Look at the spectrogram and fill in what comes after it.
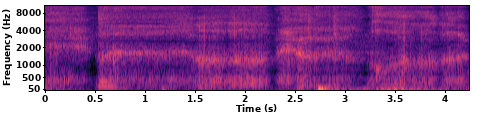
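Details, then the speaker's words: A dog's noisy, rasping breaths with faint whistling, owner reports the dog was wheezing and tried to catch it on the microphone; wheezing. "hold on pause for a fact never mind let's see why because she was wheezing and I wanted to catch it you want to catch it on the microphone"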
